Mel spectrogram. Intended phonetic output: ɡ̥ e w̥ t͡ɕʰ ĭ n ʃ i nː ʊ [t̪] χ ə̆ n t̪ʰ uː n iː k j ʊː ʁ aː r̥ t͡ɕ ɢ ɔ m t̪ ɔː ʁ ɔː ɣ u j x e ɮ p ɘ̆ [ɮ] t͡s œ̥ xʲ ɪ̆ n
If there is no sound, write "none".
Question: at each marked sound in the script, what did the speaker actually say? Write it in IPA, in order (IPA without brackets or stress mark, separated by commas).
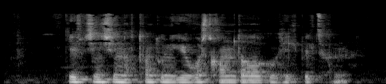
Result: t̪, ɮ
